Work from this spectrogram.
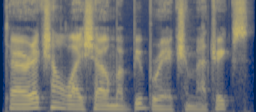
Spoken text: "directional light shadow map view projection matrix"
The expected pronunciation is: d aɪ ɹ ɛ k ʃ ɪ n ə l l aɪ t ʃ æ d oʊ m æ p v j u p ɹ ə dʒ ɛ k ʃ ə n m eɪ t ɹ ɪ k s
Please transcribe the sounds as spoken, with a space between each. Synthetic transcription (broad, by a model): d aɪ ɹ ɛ k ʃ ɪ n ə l l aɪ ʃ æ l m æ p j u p ɹ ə ɛ k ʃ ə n m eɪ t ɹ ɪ k s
